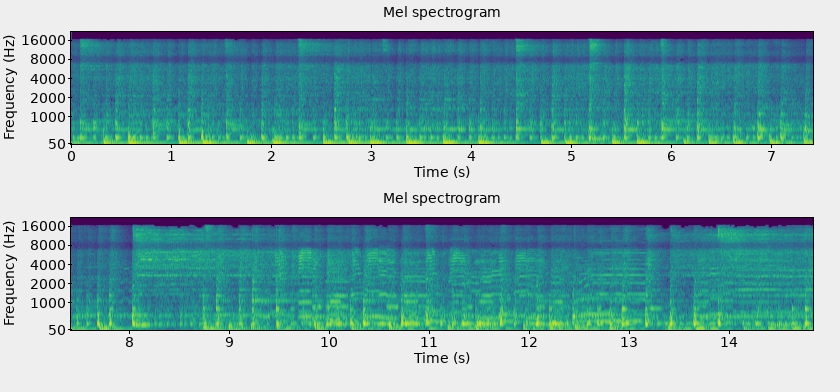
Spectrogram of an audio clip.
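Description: Tamborazo band playing live: saxophones carry the tune over a steady beat from the tambora bass drum, snare, cymbal and congas. About eight seconds in the bass drum drops out for about a second, then the band carries on.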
